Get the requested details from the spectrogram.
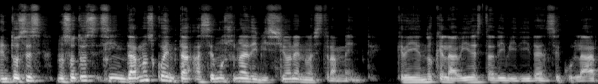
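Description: An unremarkable speaking voice from a man, fairly low-pitched, at a moderate pace with lively intonation. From Mexico. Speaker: pastor. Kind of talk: casual chat.

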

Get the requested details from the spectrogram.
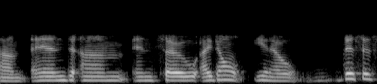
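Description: In an American accent, a woman talks at a medium pitch with ordinary pitch variation. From US South. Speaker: historian. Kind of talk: interview. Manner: halting, many fillers.

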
